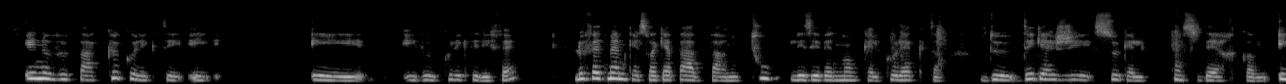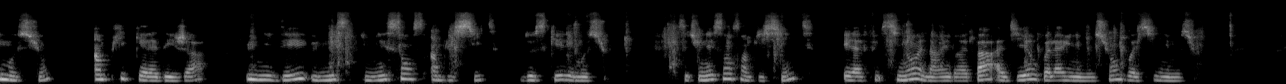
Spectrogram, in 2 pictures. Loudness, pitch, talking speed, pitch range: -30 LUFS, 200 Hz, 145 wpm, 185-230 Hz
